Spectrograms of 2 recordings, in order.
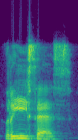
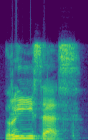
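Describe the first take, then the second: The two takes are said the same way.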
